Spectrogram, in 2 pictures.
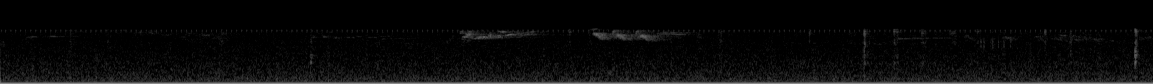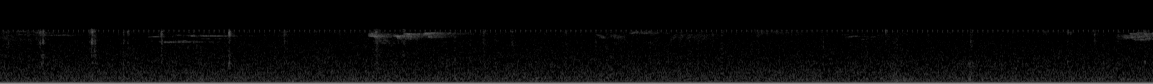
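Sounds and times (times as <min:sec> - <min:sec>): small birds chirping: 0:00.0 - 0:23.0
steady hiss: 0:00.0 - 0:23.0
sharp clicks: 0:08.0 - 0:14.5.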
